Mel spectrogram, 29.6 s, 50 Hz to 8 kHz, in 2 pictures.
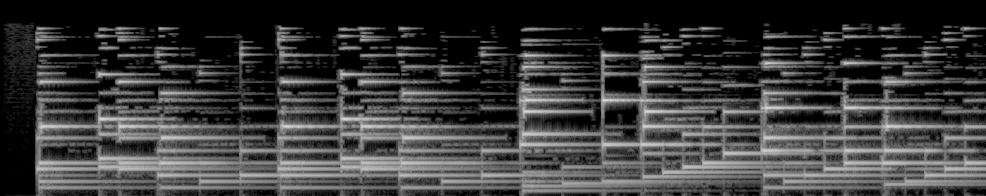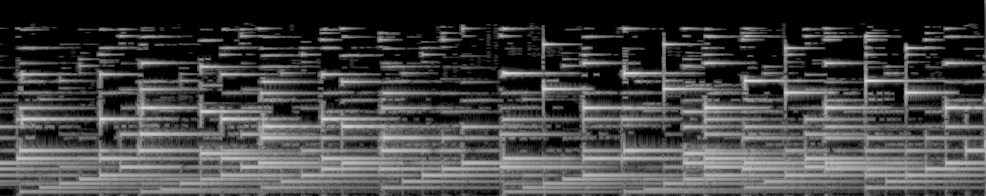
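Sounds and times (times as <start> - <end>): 
50 note music box playing a carol: 0.7 - 29.5.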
